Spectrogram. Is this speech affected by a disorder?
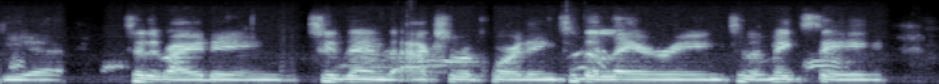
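No.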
